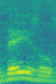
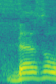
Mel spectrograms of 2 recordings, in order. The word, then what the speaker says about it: bezel: are gonna be covered when the Basil's on or bezel Hager it's pronounced bezel basil tomato tomahto that's looking good and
